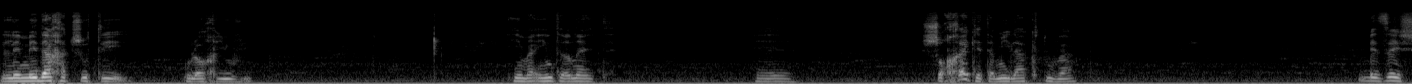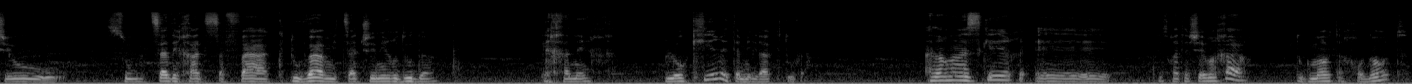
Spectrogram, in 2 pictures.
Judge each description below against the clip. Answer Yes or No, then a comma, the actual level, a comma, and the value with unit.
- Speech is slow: Yes, slow, 75 wpm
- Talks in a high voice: No, low, 135 Hz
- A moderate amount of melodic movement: No, wide, 7.9 semitones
